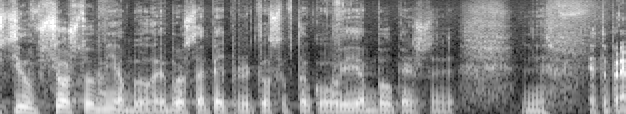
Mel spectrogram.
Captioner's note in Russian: вздыхает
